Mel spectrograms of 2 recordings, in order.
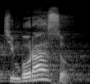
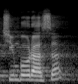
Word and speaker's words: Chimborazo: Que le gusta ir al Chimborazo. A mí gustar ir a la Chimboraza, ¿está bien pronunciado o no?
